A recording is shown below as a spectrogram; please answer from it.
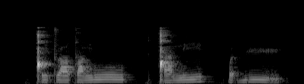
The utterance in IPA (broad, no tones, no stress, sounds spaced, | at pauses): ǃ i t uː tˤ u ŋ uː | ǃ a n i | k͡p ə ɡ͡b yː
